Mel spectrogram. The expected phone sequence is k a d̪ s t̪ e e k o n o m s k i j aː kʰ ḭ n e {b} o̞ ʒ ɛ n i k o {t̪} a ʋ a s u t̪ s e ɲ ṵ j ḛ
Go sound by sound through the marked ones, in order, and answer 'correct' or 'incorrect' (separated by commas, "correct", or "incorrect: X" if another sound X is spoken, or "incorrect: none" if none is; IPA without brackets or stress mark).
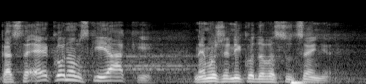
incorrect: m, incorrect: d̪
